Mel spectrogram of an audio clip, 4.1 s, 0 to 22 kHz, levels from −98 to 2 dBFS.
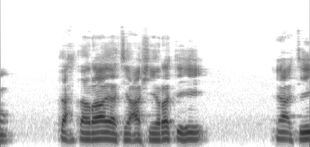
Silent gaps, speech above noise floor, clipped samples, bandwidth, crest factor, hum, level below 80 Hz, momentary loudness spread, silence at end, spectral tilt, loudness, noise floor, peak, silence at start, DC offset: none; 52 dB; under 0.1%; 9 kHz; 18 dB; none; -72 dBFS; 11 LU; 0 s; -7 dB/octave; -25 LUFS; -75 dBFS; -8 dBFS; 0 s; under 0.1%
